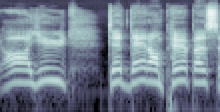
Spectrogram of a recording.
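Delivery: mock angry angel. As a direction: retell the angel's angry accusation. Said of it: "the angel gets real mad".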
